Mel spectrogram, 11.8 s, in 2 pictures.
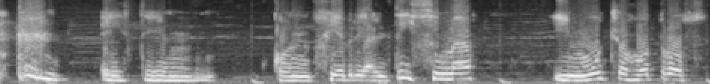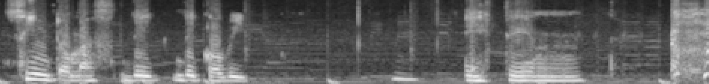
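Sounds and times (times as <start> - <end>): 
person clearing throat: 0.0 - 0.6, 11.5 - 11.8
person coughing: 0.0 - 0.6, 11.5 - 11.8
speech: 0.2 - 8.1, 9.2 - 10.9.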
